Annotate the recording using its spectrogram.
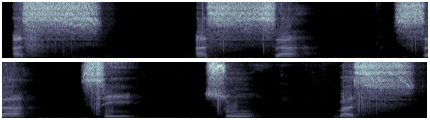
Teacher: Karena dari sisi sifat dia berbeda. Makhrajnya sama, ujung lidah mengarah ke ujung gigi seri bawah atau mengarah ke 2 gigi seri bawah.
